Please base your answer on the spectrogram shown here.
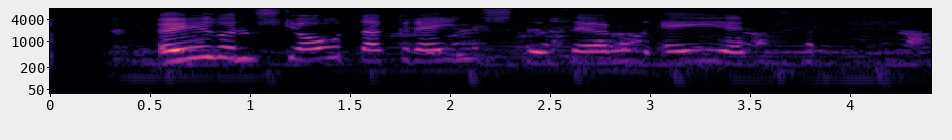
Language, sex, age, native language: Icelandic, female, 12, Icelandic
